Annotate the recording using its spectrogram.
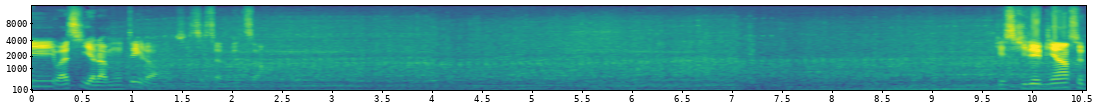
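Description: A truck engine rumbles steadily as the truck drives slowly over rough ground.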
